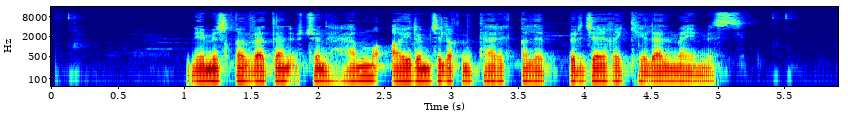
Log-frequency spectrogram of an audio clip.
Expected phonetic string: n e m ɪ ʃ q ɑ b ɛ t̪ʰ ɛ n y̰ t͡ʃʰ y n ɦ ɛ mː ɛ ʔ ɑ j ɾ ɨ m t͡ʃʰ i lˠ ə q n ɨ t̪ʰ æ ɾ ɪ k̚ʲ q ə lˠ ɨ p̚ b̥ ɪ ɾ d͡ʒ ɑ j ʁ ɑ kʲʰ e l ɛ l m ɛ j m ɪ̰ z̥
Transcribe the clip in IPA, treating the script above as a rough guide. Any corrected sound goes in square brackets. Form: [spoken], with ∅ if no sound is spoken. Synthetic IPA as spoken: n e m ɪ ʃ q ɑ [v] ɛ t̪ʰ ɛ n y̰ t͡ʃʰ y n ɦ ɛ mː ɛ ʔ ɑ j ɾ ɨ m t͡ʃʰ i lˠ ə q n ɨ t̪ʰ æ ɾ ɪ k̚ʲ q ə lˠ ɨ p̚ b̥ ɪ ɾ d͡ʒ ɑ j ʁ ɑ kʲʰ e l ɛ l m ɛ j m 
